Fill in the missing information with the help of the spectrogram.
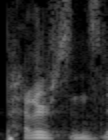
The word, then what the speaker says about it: Pettersson: And him and Conor Garland, along with Elias Pettersson down the middle, well, almost butchered Pettersson's name,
